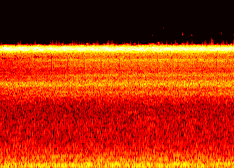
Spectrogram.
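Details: Steady insect drone of male cicadas calling for females at summer dusk in Georgia, USA: one thin, very high continuous tone over a softer mid-pitched hum, unchanging from start to end.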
